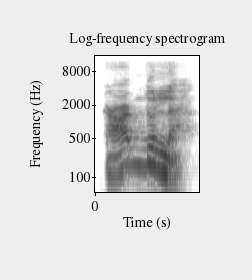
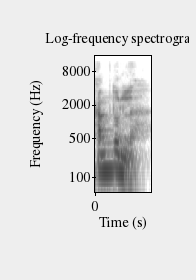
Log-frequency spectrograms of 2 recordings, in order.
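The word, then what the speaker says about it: عبدالله: আইনটাকে ঠিক মতো উচ্চারণ না করলে বুঝতে পারে না অনেকে, আরব ভাষাভাষী লোকজন বুঝবে না এই জিনিসটা।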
